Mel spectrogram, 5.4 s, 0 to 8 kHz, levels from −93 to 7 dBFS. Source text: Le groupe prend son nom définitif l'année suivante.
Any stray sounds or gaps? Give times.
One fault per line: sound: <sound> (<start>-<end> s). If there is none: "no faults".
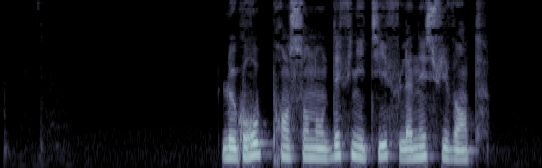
no faults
